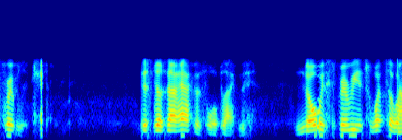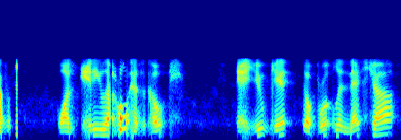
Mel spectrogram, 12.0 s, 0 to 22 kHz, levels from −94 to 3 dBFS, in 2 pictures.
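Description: Throughout, a Codec 2 vocoder replaces the waveform with synthesised sine waves from pitch and envelope data, in what sounds like its 1.6 kbit/s mode, leaving speech heavily robotic and buzzy within roughly 300 Hz to 3.6 kHz. Bit errors on digital voice radio, around 7 percent from 0.57 to 1.09 s and around 10 percent from 5.96 to 6.41 s and 7.64 to 8.08 s, corrupt the vocoder's frame parameters, so the voice lurches in pitch and level and breaks into warbles and bleeps.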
